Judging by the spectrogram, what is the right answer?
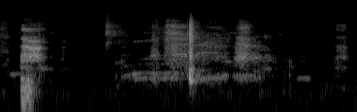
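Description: A man's forceful, breathy exhales and grunts as he strains through leg extension reps: one just after the start and one at the very end, with a longer strained breath and a sharp click in between.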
